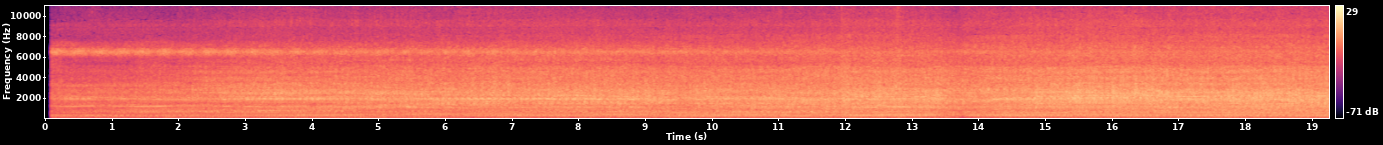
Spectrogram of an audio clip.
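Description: A tractor engine rumbles, growing louder as it approaches.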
